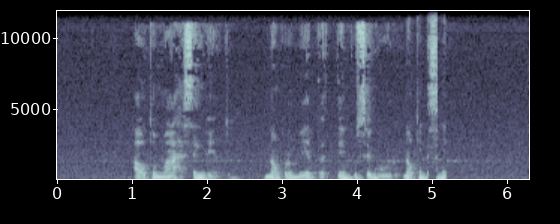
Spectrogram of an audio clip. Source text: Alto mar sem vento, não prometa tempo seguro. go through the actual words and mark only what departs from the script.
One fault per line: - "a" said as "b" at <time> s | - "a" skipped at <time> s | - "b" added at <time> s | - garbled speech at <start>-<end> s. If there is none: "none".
- garbled speech at 4.6-5.2 s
